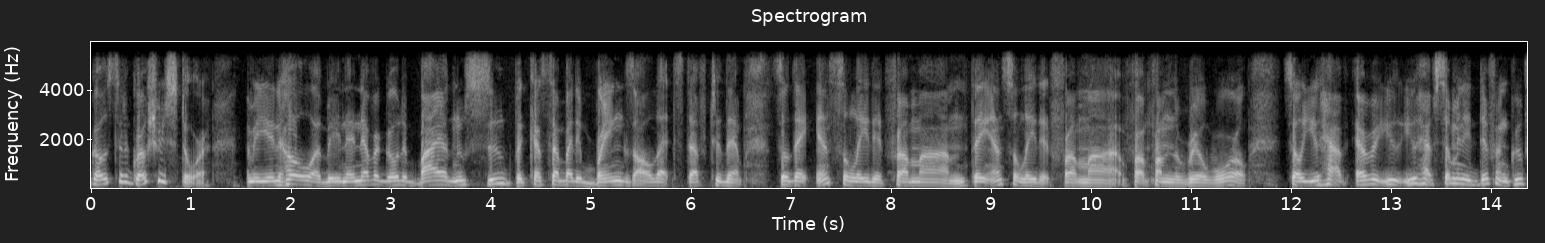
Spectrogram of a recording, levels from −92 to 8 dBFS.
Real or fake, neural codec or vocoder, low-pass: real; none; 5.4 kHz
